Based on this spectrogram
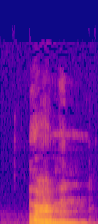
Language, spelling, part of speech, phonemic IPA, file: Dutch, armen, noun, /ˈɑrmə(n)/, Nl-armen.ogg
- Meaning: 1. plural of arm 2. plural of arme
